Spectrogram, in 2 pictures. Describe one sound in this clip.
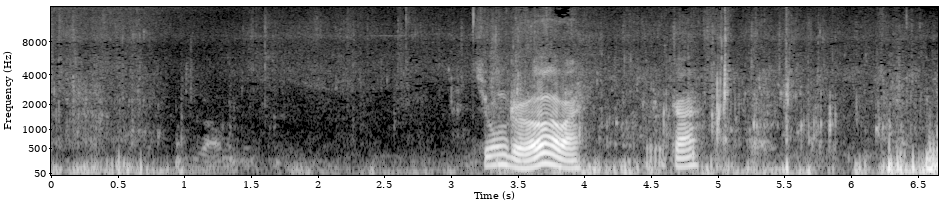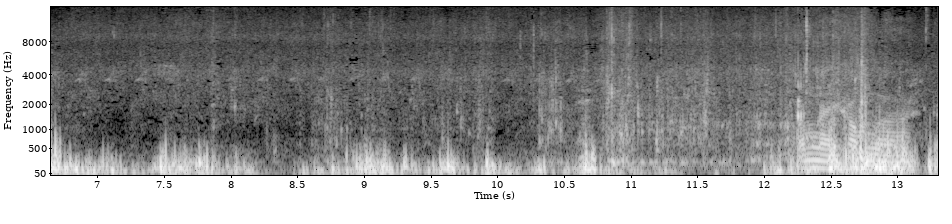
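Water splashes and sloshes around a man wading.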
